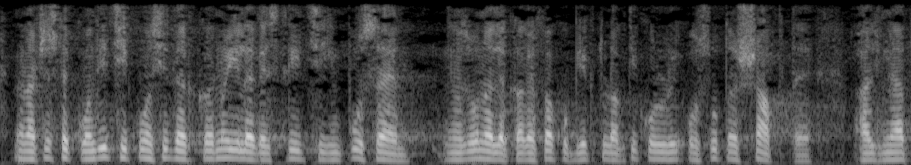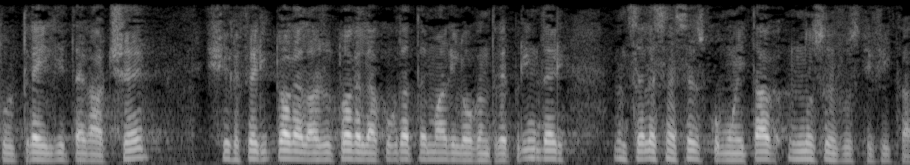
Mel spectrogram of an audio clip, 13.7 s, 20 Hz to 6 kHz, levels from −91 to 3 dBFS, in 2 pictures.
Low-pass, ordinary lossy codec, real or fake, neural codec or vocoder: 5.4 kHz; none; fake; vocoder, 44.1 kHz, 80 mel bands, Vocos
